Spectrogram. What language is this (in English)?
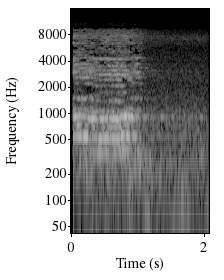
Pashto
